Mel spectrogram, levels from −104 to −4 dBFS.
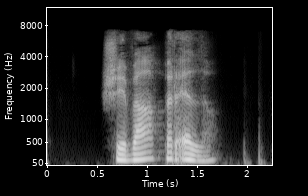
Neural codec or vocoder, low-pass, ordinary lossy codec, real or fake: codec, 16 kHz, 1 kbps, X-Codec, WavLM features, trained on Multilingual LibriSpeech; 7.2 kHz; MP3, 96 kbps; fake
